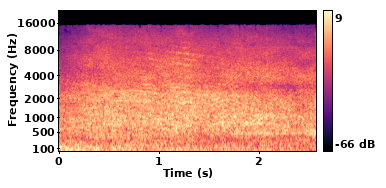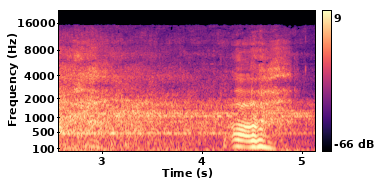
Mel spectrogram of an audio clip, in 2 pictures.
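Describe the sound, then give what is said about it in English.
A train rumbles past with a steady, broad roar that fills the whole stretch, and a brief tonal sound rises over the noise just before the end. “It's another train.”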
